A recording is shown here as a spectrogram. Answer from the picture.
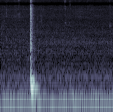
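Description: A single sharp knock or bump about half a second in, over the steady low hum of a car's interior.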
